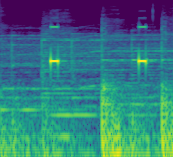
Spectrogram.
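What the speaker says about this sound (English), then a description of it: "The alarm on my tear gauge began to go off." A tear gauge alarm in the game Sweet Fuse sounds two short, bright electronic beeps, evenly spaced, each with a thud, over a steady low hum.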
